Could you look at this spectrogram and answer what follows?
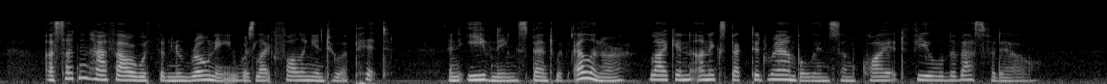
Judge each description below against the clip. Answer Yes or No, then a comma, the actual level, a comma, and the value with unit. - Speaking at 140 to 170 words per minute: Yes, average, 150 wpm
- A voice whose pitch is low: No, high, 190 Hz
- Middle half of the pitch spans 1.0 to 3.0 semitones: No, average, 3.5 semitones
